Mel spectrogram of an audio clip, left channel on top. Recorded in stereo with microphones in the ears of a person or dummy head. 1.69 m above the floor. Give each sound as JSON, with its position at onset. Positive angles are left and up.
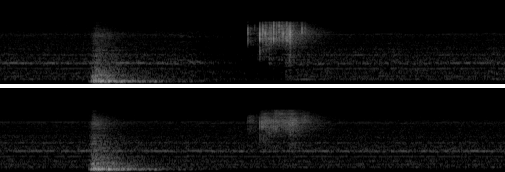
{"t": 0.9, "sound": "a whoosh", "side_deg": -75, "distance_m": 1.8}
{"t": 2.5, "sound": "crumpling", "side_deg": 55, "distance_m": 0.8}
